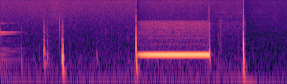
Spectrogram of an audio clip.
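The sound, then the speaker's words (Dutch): Telephone call tones: a single steady tone of under a second, framed by a few sharp clicks of a handset before and after. “Gaat Jacques Plafond nu weer eens bellen?”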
